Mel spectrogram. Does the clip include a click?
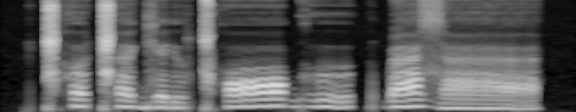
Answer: yes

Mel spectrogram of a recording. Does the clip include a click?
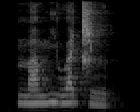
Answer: no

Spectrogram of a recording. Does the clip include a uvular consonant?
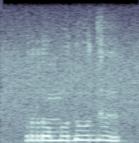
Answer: no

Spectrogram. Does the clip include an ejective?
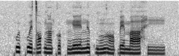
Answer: no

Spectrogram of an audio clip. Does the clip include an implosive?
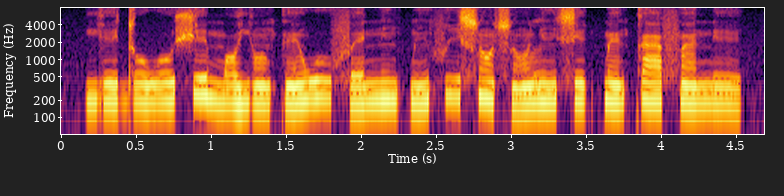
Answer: no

